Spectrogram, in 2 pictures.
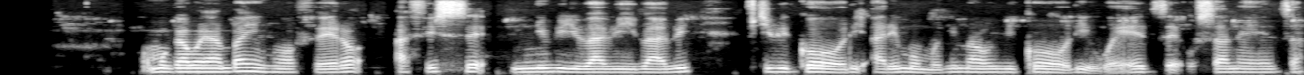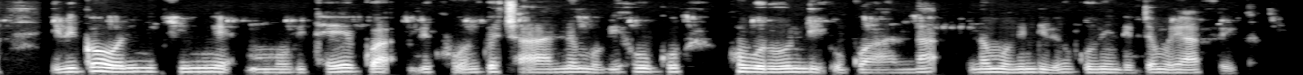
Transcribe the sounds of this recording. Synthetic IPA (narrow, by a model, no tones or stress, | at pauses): ṵmuɡaβo̞jaːmbajeŋ̥ho̞fe̞ɾo̞ | afise̞niβiβaβiβaβi | vjiβiɡo̞ːɾiʔaɾimumuɾimawiβiɡo̞ːɾiwḛːze̞ʔusane̞ːzaiβiɡo̞ːɾinikʰimŋe̞muβitʰe̞ɡwa̰βikʰṵːnzɡwe̞t͡ʃa̰ːne̞muβihuɡuŋ̥huβuɾuːndiʔuɾɡwaːnda | no̞muβiːndiβihuɡuβiːndivjo̞muɾiafɾḭkḁ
